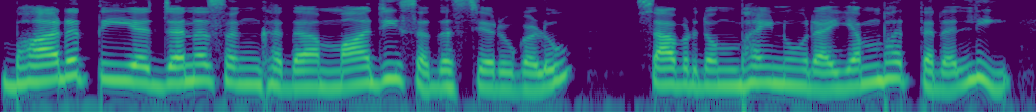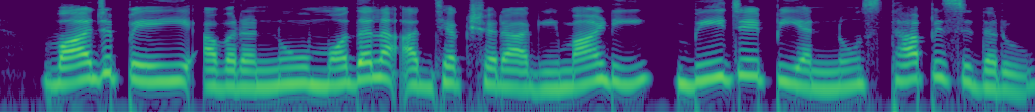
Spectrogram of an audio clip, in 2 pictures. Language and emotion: Kannada, neutral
